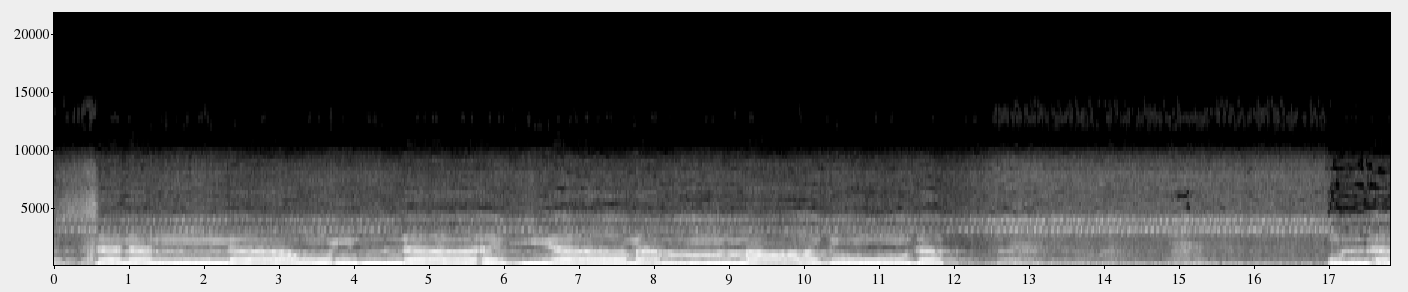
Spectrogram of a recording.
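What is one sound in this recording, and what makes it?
An elderly man chants in a long, wavering melodic voice through a microphone, in a reverberant hall.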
